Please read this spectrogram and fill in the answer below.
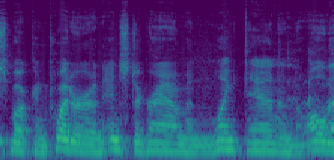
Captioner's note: laughs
